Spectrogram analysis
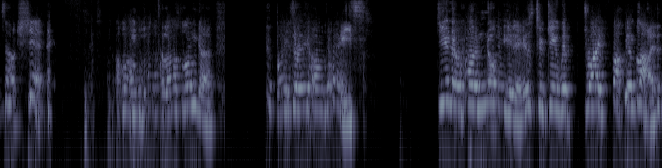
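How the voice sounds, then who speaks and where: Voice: mid-range voice, lively intonation, takes it slowly, pauses often, fairly bright tone. A player in a tabletop game speaks bluntly and swears freely, heard from some distance off the mic. The talk is loose and casual.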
